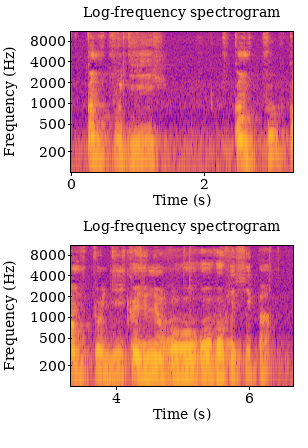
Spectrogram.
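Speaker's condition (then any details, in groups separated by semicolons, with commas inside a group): Cerebral palsy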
